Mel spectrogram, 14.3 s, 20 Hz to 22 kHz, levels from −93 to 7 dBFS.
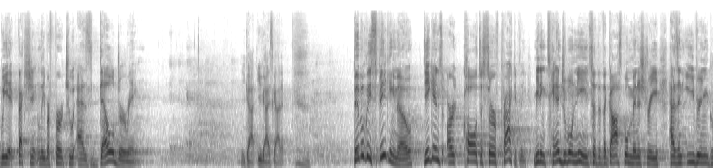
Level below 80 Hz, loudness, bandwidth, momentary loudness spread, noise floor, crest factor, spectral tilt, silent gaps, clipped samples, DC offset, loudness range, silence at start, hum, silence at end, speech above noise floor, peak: -70 dBFS; -22 LUFS; 16 kHz; 13 LU; -50 dBFS; 18 dB; -6 dB/octave; none; under 0.1%; under 0.1%; 13 LU; 0 s; none; 0 s; 29 dB; -4 dBFS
